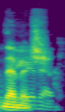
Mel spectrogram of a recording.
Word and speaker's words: Nemec: Let's go with Nemec. Okay. Well, we can ask him when he gets traded here. How about that? Yeah, exactly. But Nemec, I think, is the correct way to say his last name, at least.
